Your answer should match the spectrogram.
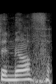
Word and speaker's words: enough: Not Enough For You. – Not enough. Se dice enough.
